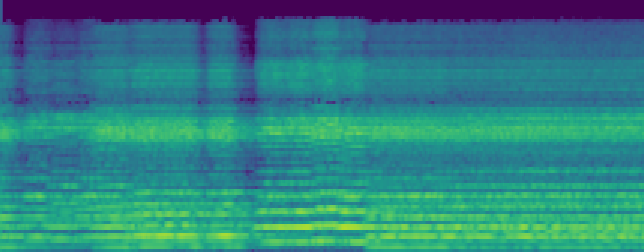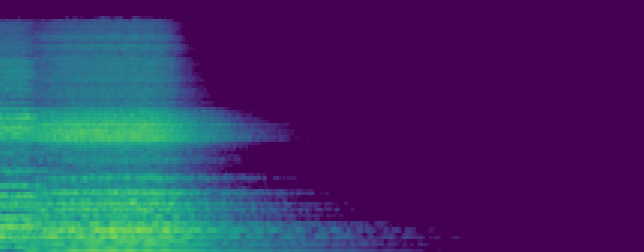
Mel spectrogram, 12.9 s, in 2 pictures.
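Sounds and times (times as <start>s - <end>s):
male choir singing: 0.0s - 9.1s.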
